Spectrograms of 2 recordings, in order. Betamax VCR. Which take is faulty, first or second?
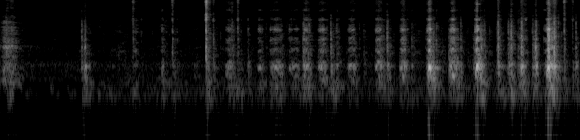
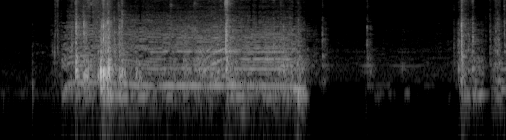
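first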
